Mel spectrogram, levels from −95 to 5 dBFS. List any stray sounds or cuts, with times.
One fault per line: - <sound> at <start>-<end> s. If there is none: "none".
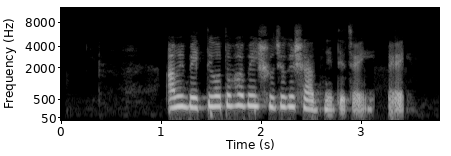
- laugh at 3.3-3.4 s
